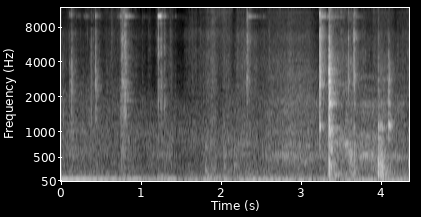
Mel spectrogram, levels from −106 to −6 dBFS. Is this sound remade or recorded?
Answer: recorded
